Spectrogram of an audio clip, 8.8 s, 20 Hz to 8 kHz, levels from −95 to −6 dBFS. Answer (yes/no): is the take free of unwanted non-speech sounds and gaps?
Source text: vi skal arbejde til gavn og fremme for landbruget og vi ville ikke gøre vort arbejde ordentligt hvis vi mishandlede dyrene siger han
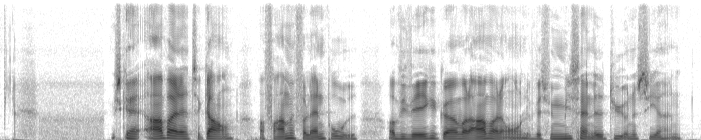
yes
